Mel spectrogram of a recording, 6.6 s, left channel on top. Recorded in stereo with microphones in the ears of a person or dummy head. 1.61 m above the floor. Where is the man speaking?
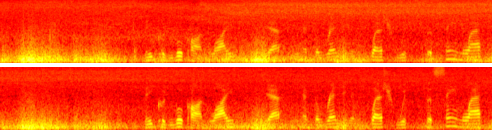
35° right (ahead or behind).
